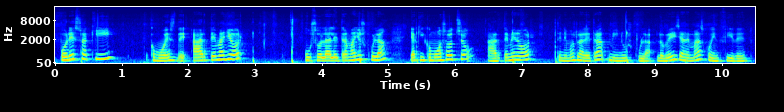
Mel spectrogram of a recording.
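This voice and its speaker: A woman teaches a class in a relaxed, warm voice that sits a little high. She explains patiently and stops often to check that her students follow. She also sounds out word endings slowly. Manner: patient, checks understanding with short questions. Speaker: language teacher.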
